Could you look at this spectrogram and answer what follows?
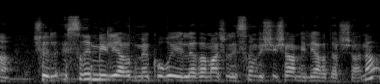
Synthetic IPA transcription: a | ʃelesʁimːiljaʁd̪mekoʁileʁamaʃelesʁimveʃiʃamiljaʁd̪aʃana

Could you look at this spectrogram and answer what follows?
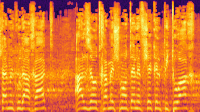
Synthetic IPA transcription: tajmnekud̪aːχat̪ | ʔalzeod̪χameʃmo̞ːt̪elefʃeke̞lpit̪uaχ

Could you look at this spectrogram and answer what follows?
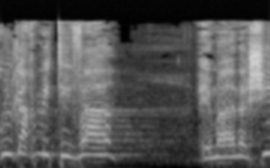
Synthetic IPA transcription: kolkaχmit̪iva | hemaːnaʃi

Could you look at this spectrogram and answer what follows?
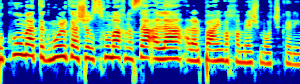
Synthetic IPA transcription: ukumeat̪aɡmulkaːʃe̞ʁsχumaːχnasaʔalaalalpaimveχame̞ʃmeot̪ʃkalim

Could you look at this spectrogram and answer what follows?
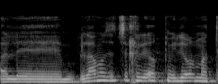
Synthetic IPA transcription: alelamazet͡sʁiχlijo̞t̪miljo̞nmat̪

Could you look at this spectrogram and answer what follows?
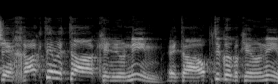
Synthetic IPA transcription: ʃeːχakt̪e̞metakenjonimetao̞pt̪iko̞t̚bakenjoni

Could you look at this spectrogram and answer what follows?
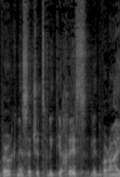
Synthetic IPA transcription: veɾknɛset̪ʃet͡slihit̪jaχesled̪vaɾa

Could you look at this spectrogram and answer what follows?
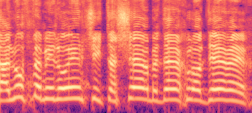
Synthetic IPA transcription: alufvemilujimʃeit̪aʃeʁbed̪eʁeχlo̞d̪eʁeχ

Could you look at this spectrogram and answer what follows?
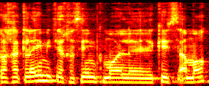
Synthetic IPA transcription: laχaklaimːit̪jaχasimkmolekisa̰mok

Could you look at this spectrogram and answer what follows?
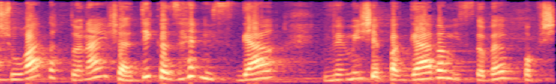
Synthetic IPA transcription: ʃuʁat̪aχt̪o̞naiʃeatikazenisɡaʁ | vemiʃepaɡabamisto̞ve̞vχofʃ

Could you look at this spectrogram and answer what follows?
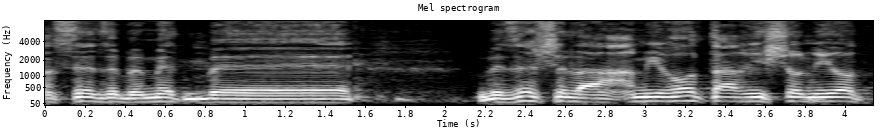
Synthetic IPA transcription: aseːdzebe̞ːme̞t̪be | beze̞ʃelaa̰miʁo̞taʁiʃo̞nijo̞t̚

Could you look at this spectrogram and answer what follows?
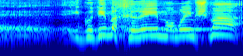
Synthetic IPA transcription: iɡud̪imaχeʁimo̞mʁimʃma

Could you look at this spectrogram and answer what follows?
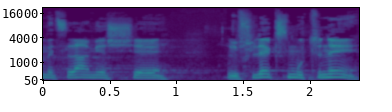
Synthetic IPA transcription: met͡slamjeʃ | ʁifleksmut̪ne

